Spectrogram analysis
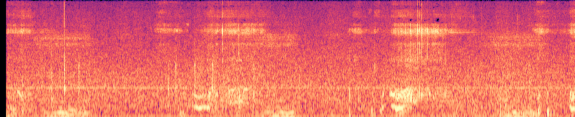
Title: Socks and snoring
